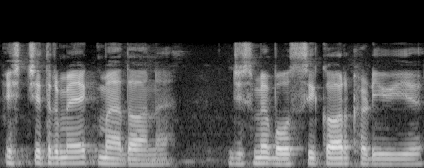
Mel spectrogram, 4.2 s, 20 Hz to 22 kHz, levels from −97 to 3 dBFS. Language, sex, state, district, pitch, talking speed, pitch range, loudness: Hindi, male, Uttar Pradesh, Saharanpur, 130 Hz, 185 wpm, 120-140 Hz, -17 LUFS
